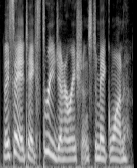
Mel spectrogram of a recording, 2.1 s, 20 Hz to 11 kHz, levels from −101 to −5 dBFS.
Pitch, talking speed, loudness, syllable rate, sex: 225 Hz, 260 wpm, -19 LUFS, 7.6 syllables/s, female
